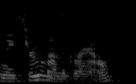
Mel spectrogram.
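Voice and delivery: ordinary talk, nothing marked

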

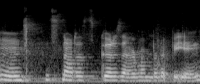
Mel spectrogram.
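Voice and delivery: normal talking voice

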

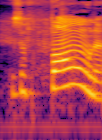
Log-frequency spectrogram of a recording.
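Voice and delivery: loud, freaked-out, caught-off-guard blurt. Unpacking accessories and spotting a phone again, freaking out. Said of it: "Sorry, I'm just freaking out".

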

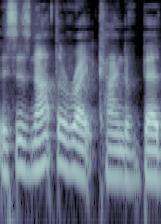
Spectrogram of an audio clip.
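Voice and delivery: ordinary delivery

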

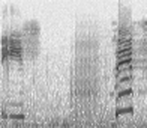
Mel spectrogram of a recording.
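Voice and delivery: high, slow, scared pleading.

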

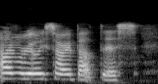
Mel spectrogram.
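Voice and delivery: ordinary delivery

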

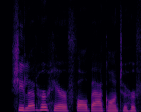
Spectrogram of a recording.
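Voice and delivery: ordinary delivery

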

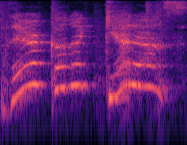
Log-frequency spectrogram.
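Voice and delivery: shrill, very high-pitched shout. Sydney in class, after Miss Mackle says two ants are missing: shouted. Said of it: "Sydney shouted".

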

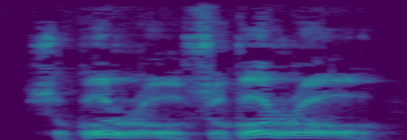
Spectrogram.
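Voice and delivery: very loud, booming, bellowing bear-like roar. The bear, hearing a loud voice from the rabbit's burrow: roaring for help. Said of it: "Rugió el oso".

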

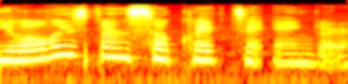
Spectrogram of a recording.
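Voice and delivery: plain reading voice

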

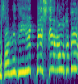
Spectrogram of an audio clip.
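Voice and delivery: shouting. A woman arguing back at a man in a heated dispute: raising her voice. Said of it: "Hanımefendi sesini yükseltme lütfen".

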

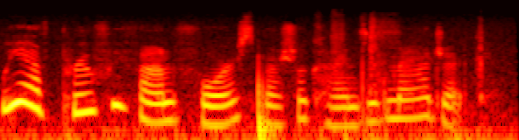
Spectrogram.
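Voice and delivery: plain

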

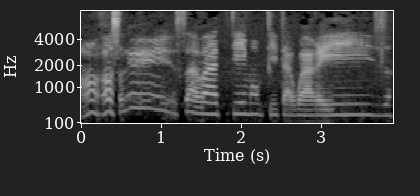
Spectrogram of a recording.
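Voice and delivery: put-on doting grandma voice. Talking to viewers while meeting Granny, answering as Granny in her grandma voice. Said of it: "avec sa voix de mamie".

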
